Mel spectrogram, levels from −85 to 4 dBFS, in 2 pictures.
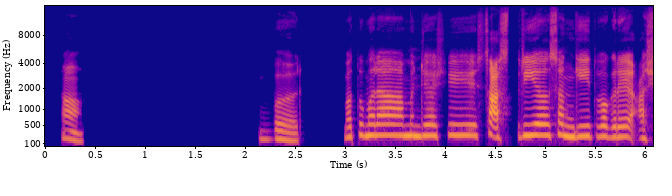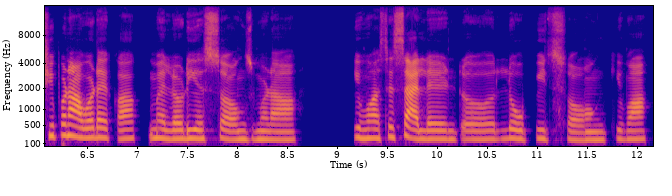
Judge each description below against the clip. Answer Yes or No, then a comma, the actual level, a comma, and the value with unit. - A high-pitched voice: Yes, high, 195 Hz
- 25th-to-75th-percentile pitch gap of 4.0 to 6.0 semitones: Yes, average, 5.1 semitones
